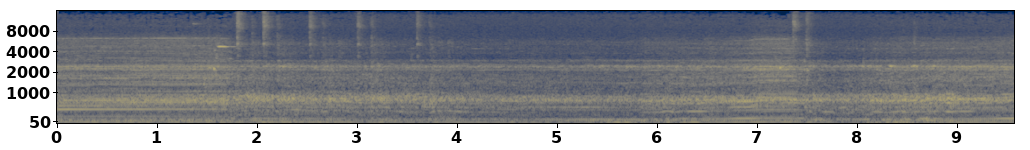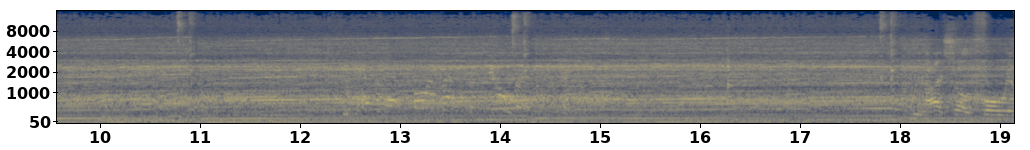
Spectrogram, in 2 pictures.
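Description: A Ford GT3 race car in the iRacing simulator, run on a direct-drive wheel, holds a steady loud engine drone through a four-wheel power slide with slight countersteer, with a voice talking over it the whole time.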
